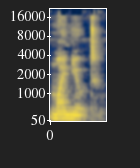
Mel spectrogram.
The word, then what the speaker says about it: minute: और same spelling का word लेकिन डिफरेंट प्रोनाउंसिएशन और डिफरेंट मीनिंग के साथ हम इसको लेंगे और इसको हम पढ़ेंगे माइन्यूट।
